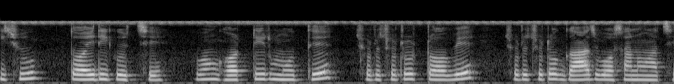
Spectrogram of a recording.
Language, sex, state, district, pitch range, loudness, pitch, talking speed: Bengali, female, West Bengal, Paschim Medinipur, 215-245 Hz, -17 LUFS, 230 Hz, 125 wpm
